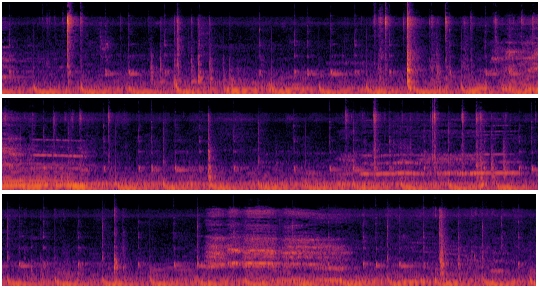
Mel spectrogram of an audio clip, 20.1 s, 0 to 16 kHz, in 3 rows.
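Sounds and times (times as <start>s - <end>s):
music with a steady beat: 0.0s - 20.0s
rooster-like call: 6.2s - 7.9s, 10.9s - 13.2s, 15.9s - 17.8s.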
